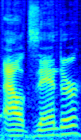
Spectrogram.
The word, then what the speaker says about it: Alexandre: It's pronounced Alexander. All right, my apologies. It says Alexandre on the roster I have, so I'm just gonna go with Alexander.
